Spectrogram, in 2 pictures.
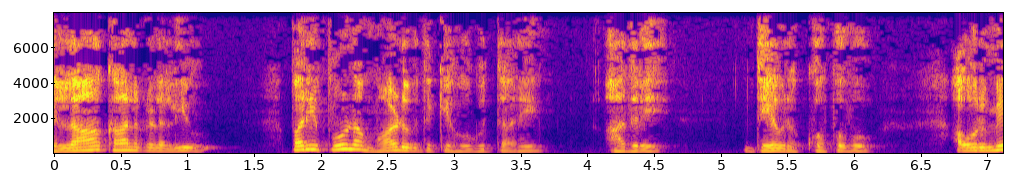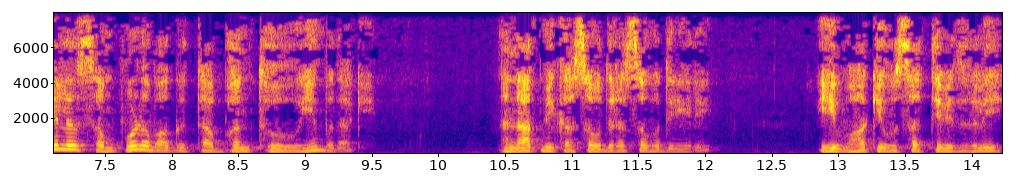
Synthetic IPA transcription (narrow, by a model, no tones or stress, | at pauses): ɛlːaːkaːlɐɡɐɭɐlːiju | pɐɾipuːɾɳɐmaːɽuʋɐd̪ɐkːe̞ɦo̞ːɡut̪ːaːɾe̞ | aːd̪ɐɾe̞ | d̪ɛːʋɐɾɐkɔːpɐʋu | ɐʋɐɾumeːlesɐmpuːɾɳɐʋaːɡut̪ːaːbɐnt̪ʰuembud̪aːɡi̥ | nɐnːaːt̪mikɐsɐwd̪ɾɐsɐɦoːd̪ɾiːɾi | iːʋaːkjɐʋusɐt̪jɐʋid̪ɐd̪ɐlːi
